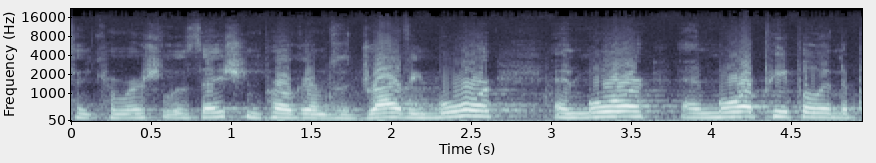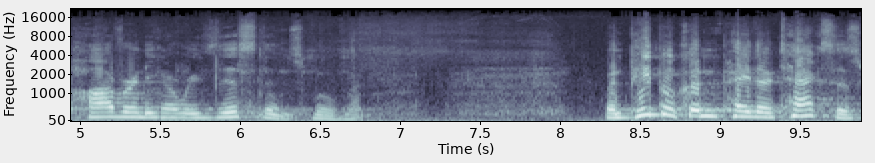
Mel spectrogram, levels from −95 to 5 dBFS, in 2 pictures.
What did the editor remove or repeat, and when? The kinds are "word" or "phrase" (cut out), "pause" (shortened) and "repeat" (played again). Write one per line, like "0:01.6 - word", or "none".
0:05.5 - word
